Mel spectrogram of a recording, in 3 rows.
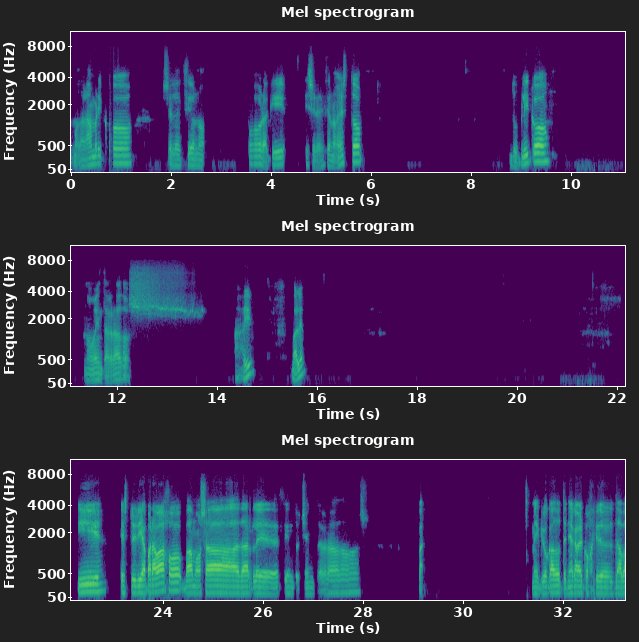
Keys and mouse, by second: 9.1 click, 11.8 z, 12.4 KP_Subtract, 14.5 Return, 14.5 KP_Enter, 15.5 ctrl+middle click, 18.9 5, 19.5 click, 24.8 shift+middle click, 30.2-31.0 typing, 31.1 Escape.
